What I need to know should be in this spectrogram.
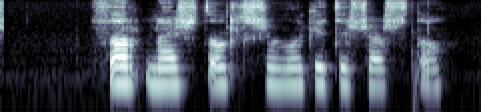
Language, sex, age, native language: Icelandic, male, 11, Icelandic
